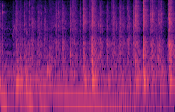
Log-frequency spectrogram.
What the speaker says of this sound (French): Et je vais faire entendre le bruit du clavier.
